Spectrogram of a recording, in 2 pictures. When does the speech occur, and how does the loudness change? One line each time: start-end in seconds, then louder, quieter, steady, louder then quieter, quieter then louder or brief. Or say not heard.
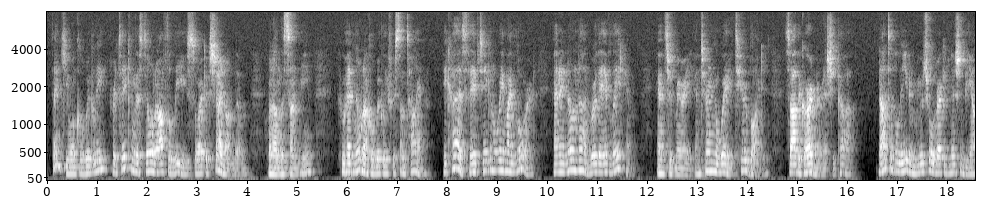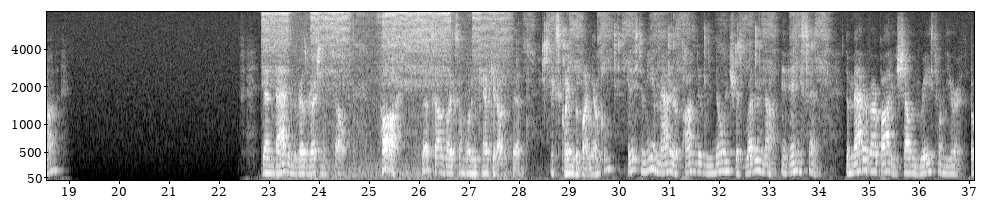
0.1-18.9 steady
22.4-37.0 steady.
